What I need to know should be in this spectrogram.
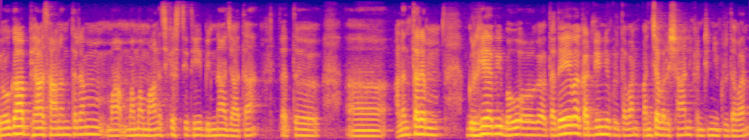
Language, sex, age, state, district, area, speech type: Sanskrit, male, 30-45, Telangana, Hyderabad, urban, spontaneous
